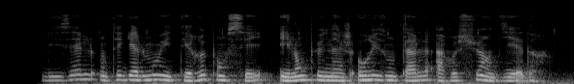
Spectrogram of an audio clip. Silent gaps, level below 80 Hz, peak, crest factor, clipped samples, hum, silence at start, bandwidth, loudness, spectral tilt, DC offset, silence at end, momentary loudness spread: none; -46 dBFS; -12 dBFS; 14 dB; under 0.1%; none; 0.4 s; 11.5 kHz; -27 LUFS; -7 dB/octave; under 0.1%; 0 s; 8 LU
